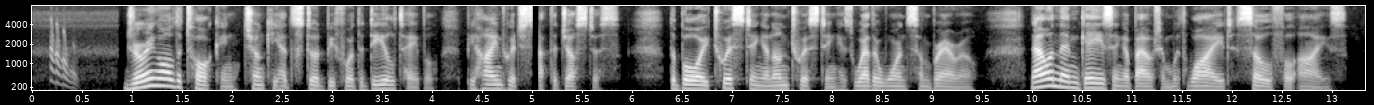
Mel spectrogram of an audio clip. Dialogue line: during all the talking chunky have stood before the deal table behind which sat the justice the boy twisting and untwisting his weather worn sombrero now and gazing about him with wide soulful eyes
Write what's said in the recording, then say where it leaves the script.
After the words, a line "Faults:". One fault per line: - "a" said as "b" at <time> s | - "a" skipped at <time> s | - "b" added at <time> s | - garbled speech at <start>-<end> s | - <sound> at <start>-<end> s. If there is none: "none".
during all the talking chunky had stood before the deal table behind which sat the justice the boy twisting and untwisting his weather worn sombrero now and then gazing about him with wide soulful eyes
Faults:
- chirp at 0.2-0.5 s
- "have" said as "had" at 2.4 s
- dropout at 5.0-5.1 s
- "then" added at 10.3 s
